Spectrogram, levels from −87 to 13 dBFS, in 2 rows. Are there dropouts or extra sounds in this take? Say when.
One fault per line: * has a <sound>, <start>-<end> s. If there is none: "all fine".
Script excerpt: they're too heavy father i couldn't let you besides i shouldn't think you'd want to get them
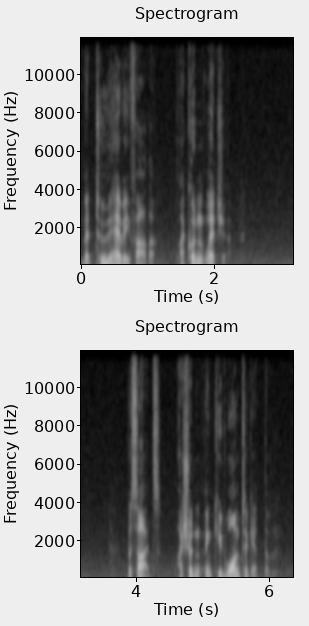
all fine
